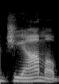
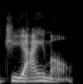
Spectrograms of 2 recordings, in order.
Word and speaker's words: Gimo: attorney for US trustee, I know we call her Gamo, but when I've heard her say her name, it's Gimo.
